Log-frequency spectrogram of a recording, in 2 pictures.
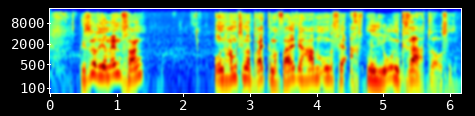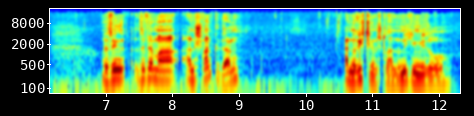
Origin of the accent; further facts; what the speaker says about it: Mülheim, North Rhine-Westphalia, Germany; Ich komme ja aus Mülheim, ne?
